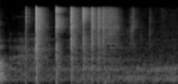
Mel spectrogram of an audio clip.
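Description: A quick run of light, sharp clicks and taps as hands handle an airsoft pistol and the small screws for fitting its sight adaptor plate; they fall in the first second and a bit, then die away.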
